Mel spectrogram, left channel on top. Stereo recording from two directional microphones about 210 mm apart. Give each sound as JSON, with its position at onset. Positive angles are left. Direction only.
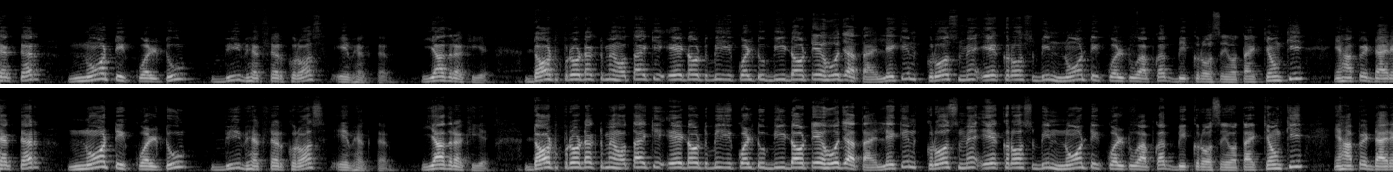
{"t": 0.0, "sound": "speech", "side_deg": -40}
